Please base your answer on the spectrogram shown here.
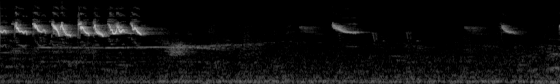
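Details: Vigorous white-eye song used as a lure: an opening volley of about seven rapid, piercing high chirps in a tight series, then a pause and a few isolated thin, high notes spaced a second or more apart.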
